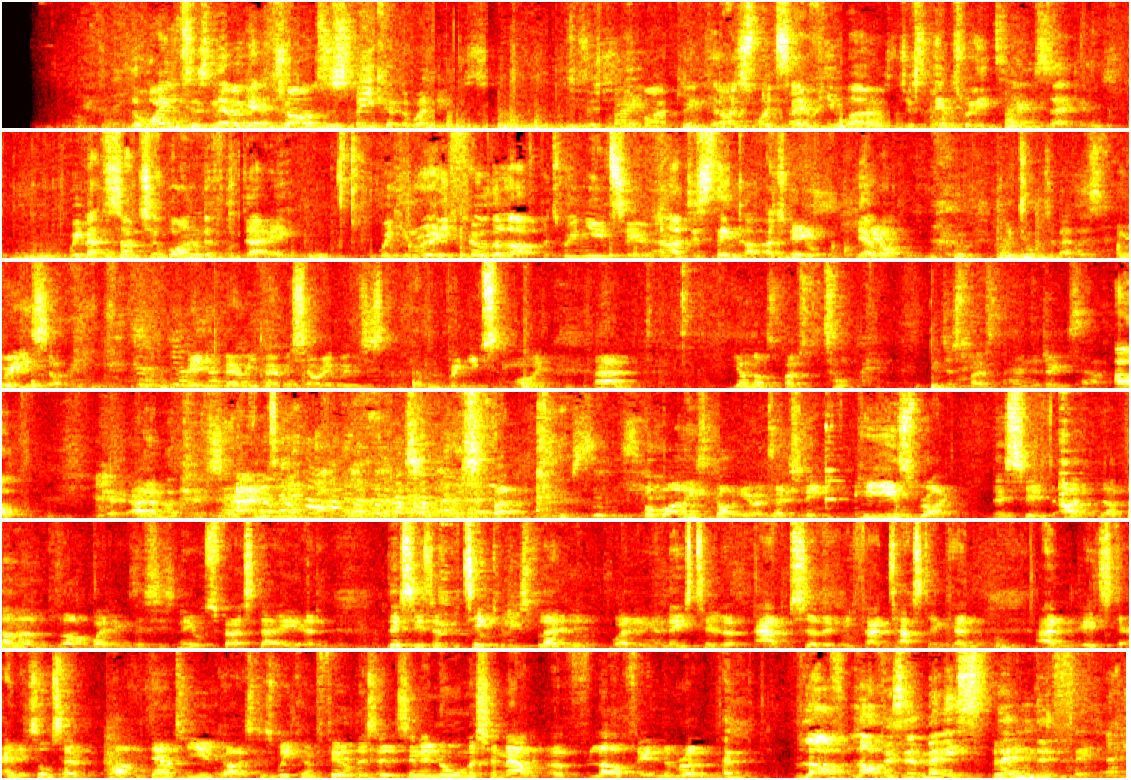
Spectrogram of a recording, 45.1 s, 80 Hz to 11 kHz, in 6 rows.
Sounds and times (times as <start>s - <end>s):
Speech: 0.6s - 45.0s.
